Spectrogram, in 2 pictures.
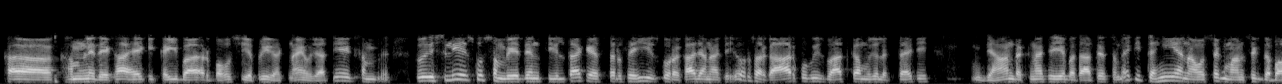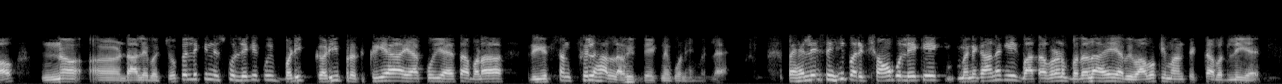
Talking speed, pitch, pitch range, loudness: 215 wpm, 135 Hz, 120-175 Hz, -18 LUFS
